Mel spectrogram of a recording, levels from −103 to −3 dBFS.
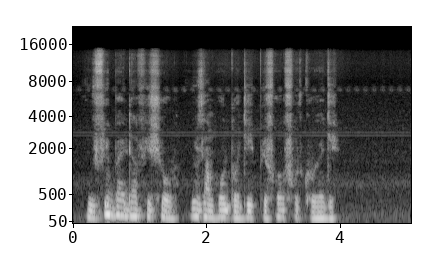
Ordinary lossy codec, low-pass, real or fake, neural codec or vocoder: none; 14.4 kHz; real; none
